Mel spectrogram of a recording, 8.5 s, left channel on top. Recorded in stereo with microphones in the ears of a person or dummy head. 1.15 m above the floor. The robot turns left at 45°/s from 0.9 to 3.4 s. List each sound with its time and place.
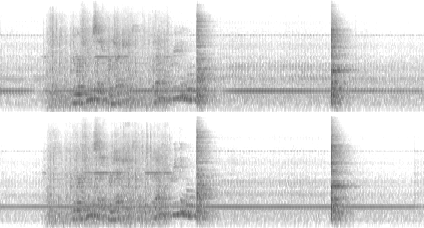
1.4 s a woman speaking: 45° left, 1.3 m; by 3.8 s 40° right, 1.3 m
3.9 s chopping: centre (ahead or behind), 0.8 m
